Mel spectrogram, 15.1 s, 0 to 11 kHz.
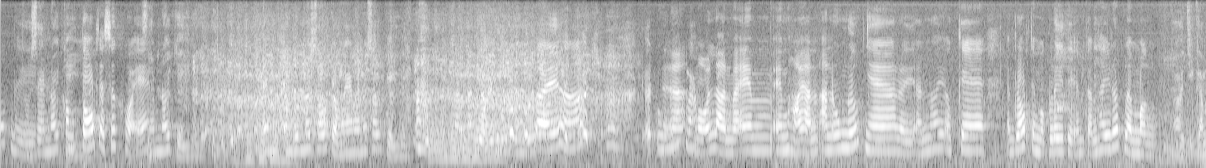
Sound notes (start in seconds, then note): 5.5 laughing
